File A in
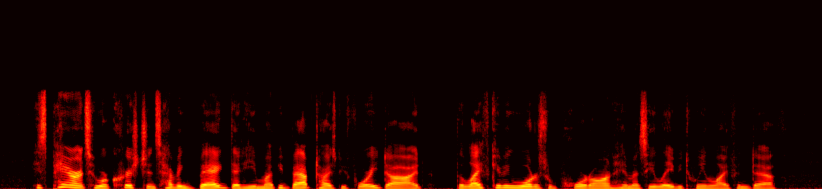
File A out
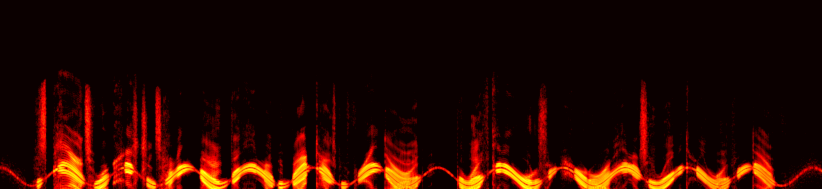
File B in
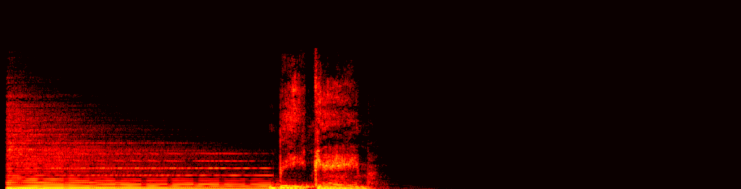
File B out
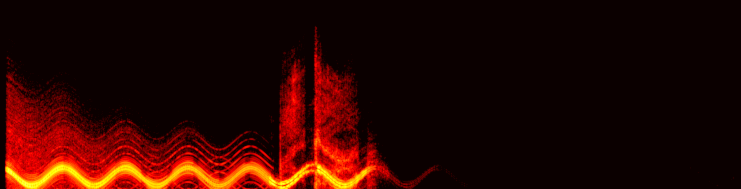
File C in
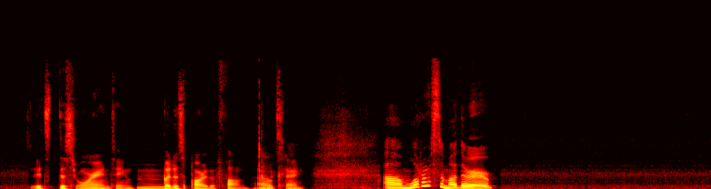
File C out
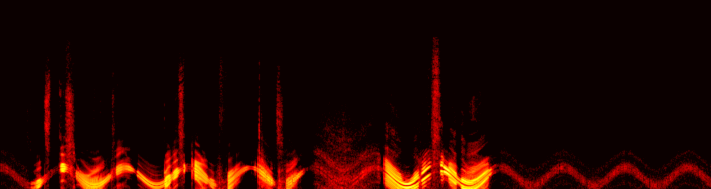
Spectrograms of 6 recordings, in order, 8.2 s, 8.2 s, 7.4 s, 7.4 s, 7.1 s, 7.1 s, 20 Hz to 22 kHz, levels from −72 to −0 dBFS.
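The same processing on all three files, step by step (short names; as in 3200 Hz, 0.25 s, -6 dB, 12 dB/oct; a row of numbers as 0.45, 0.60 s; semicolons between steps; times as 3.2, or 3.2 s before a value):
tilt shelf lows +5.5 dB, about 880 Hz; ring modulator with a swept carrier 1500 Hz, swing 70%, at 1.6 Hz; normalise peaks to -3 dBFS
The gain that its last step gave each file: +7.0, +5.0, +1.5 dB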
